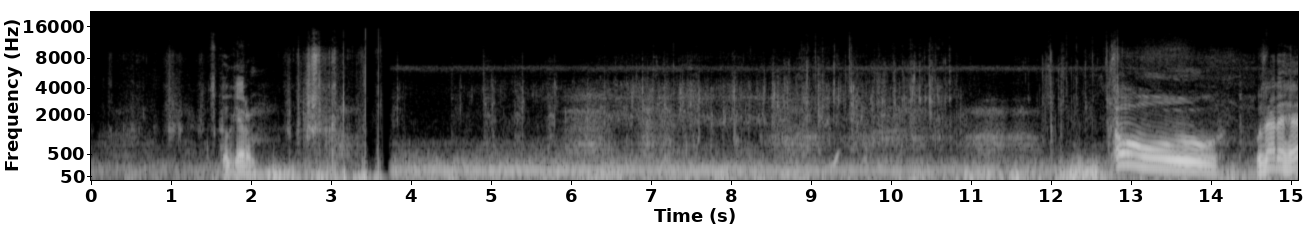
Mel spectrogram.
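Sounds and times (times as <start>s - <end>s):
steady low hum: 3.0s - 15.0s
faint high whine: 3.8s - 15.0s
small ticks and splashes: 4.9s - 12.8s.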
